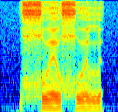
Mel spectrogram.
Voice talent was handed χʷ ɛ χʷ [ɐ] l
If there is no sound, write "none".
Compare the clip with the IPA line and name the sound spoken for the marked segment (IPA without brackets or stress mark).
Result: ɐ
